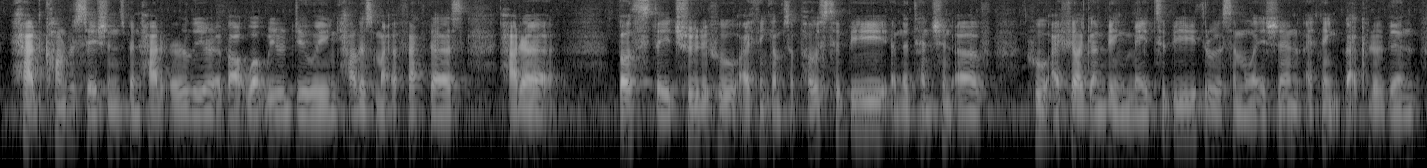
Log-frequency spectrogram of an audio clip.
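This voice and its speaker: A young man born in South Korea speaks as a podcast guest. His voice is low and mellow, with a flat, even delivery. He talks thoughtfully, pausing often and filling gaps. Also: a little hiss or hum. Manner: thoughtful, measured, many pauses and fillers. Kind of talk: casual reflective conversation.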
